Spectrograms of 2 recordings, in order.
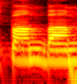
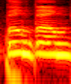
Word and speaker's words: Bum Bum: get comments saying it's bum bum not boom boom but know it the brand actually likes it pronounced boom boom they're from Brazil we've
